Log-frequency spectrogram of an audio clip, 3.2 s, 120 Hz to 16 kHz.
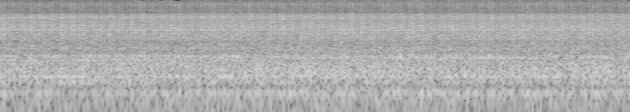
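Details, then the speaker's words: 2011 Ford F150 XLT 5.0 litre V8, 38,510 km: starts quickly and idles steady and even with no knock or miss; seller reports an occasional catalytic converter code. "she starts up real quick well motor sounds like it runs well"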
